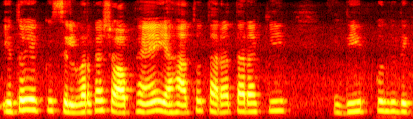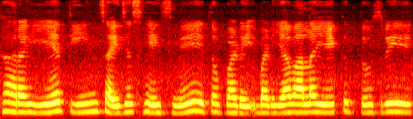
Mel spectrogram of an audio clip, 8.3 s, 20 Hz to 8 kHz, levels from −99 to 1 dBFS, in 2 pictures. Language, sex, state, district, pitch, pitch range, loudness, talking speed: Hindi, female, Maharashtra, Mumbai Suburban, 210 Hz, 195-225 Hz, -17 LUFS, 180 wpm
